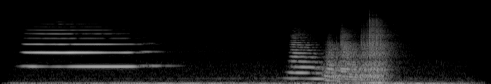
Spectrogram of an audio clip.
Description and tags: door creak 3
door creaking
recorded with a EDIROL R-09HR
original sound, not arranged
house, creak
